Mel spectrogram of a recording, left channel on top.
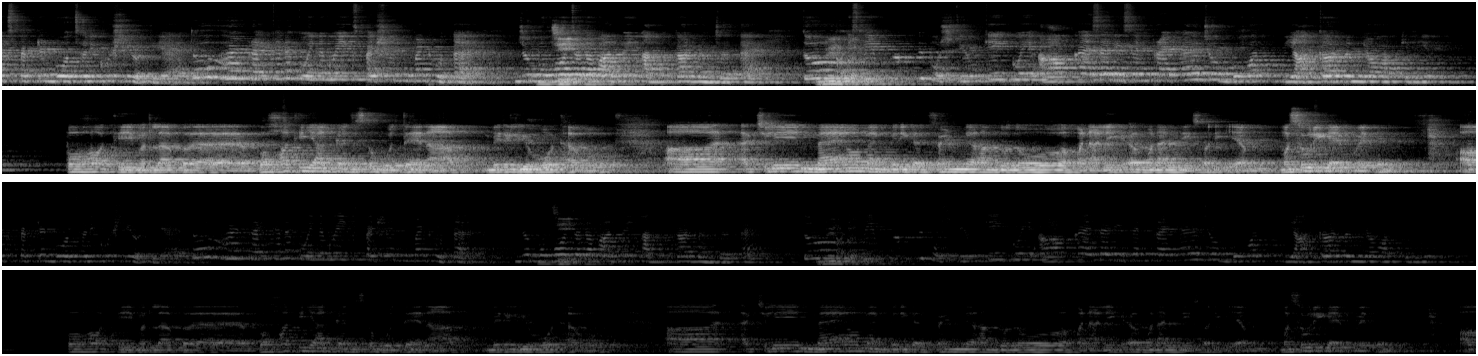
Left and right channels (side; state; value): right; quieter; 29.7 dB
